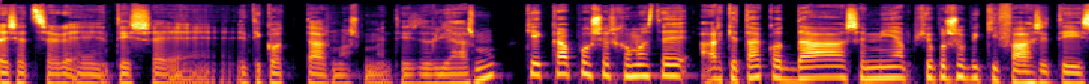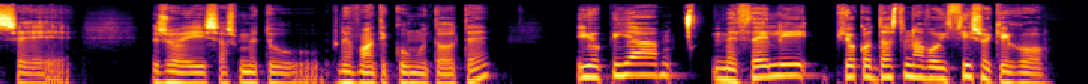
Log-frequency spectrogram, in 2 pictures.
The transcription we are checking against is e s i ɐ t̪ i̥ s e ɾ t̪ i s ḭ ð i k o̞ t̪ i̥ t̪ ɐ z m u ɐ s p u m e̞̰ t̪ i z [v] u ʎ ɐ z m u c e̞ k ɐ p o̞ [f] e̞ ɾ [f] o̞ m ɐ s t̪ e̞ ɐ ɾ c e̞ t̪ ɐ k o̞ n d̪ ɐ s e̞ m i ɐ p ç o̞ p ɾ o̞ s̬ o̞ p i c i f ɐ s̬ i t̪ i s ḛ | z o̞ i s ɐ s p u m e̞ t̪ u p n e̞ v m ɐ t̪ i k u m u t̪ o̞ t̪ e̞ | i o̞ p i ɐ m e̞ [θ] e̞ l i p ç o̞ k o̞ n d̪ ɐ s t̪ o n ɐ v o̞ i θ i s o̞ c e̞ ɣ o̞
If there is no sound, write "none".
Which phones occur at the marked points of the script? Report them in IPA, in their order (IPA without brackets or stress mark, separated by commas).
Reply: ð, s, x, θ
